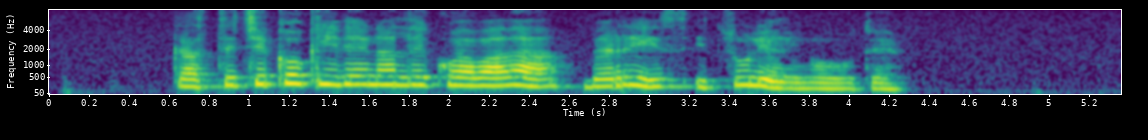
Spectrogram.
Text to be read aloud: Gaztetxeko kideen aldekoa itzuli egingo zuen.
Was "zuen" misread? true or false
true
